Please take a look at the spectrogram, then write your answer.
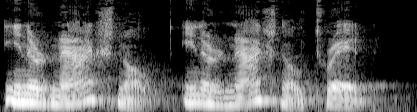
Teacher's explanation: make the T silent because I have N before T, so we say international trade.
